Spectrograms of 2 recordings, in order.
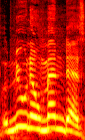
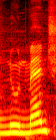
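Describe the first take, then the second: First: The name is said plainly, without an accent. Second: The name is said with a foreign accent.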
